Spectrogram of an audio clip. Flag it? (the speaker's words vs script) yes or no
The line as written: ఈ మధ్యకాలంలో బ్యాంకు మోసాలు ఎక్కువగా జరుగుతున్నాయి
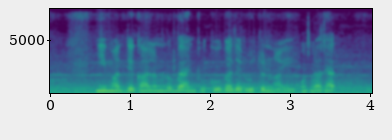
yes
